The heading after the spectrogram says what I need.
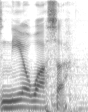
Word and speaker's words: Neuwasser: It's Neuwasser. Neuwasser. Neuwasser. Right? Those two things are the German words for new water, just kind of smashed together and pronounced incorrectly, right?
